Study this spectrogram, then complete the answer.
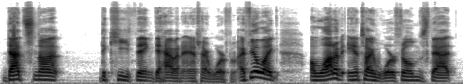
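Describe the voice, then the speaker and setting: A man's voice: mid-range voice, animated, moderate pace, a bit bright. A man giving a casual spoken film review, rambling with many fillers and restarts.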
